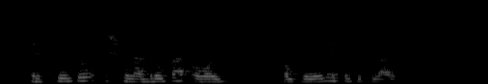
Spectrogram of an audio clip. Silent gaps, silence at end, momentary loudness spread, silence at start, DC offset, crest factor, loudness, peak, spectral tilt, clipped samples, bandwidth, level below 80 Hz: 2.38-2.80 s; 0.9 s; 7 LU; 0.3 s; under 0.1%; 16 dB; -55 LUFS; -40 dBFS; -7 dB/octave; under 0.1%; 7.6 kHz; -90 dBFS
